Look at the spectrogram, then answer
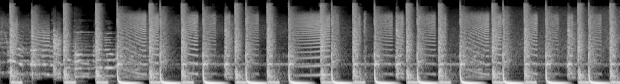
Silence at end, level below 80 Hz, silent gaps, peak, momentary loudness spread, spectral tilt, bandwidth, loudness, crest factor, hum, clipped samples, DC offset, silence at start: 0 s; -12 dBFS; none; 0 dBFS; 2 LU; -3 dB/octave; over 20 kHz; -8 LUFS; 8 dB; none; 0.9%; under 0.1%; 0 s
